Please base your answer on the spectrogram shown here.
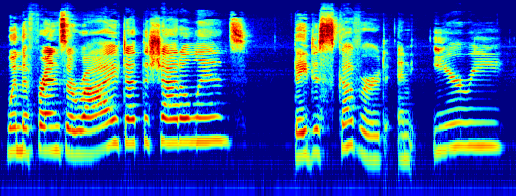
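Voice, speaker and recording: With a high-pitched voice, a woman reads a children's read-along storybook, expressive and deliberate in her storytelling.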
